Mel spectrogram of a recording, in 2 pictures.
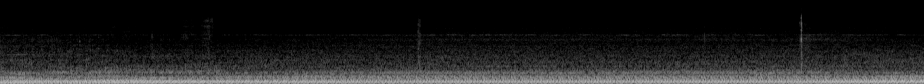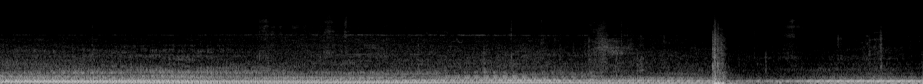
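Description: Ford Mustang GT's Roush-supercharged 5.0 Coyote V8 idling steadily through its stock exhaust. A single sharp knock comes near the end, and the engine sound is briefly quieter after it.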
